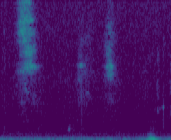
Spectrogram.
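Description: Near silence: a faint steady room hum with two faint, short swishes of a stylus stroking across a drawing tablet.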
